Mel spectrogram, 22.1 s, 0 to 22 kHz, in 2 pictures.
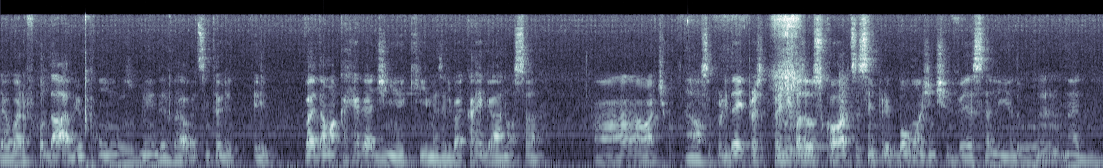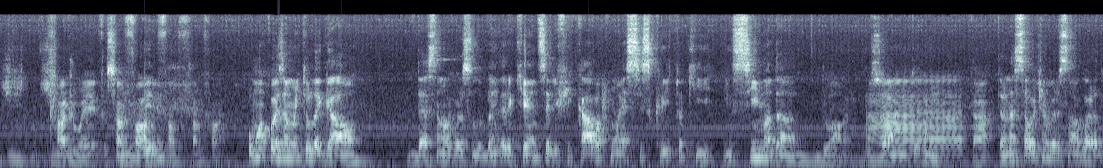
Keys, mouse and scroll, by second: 1.2 w.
